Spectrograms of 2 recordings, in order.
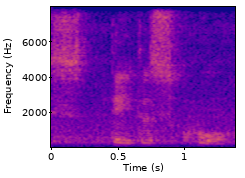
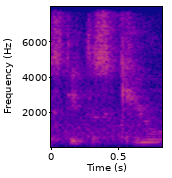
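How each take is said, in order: First: The last word sounds like 'kwoh'. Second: The last word sounds like the letter Q. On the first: The speaker calls it right. "the right way of pronouncing status quo is" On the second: The speaker calls it wrong. "my mind likes to pronounce it as"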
